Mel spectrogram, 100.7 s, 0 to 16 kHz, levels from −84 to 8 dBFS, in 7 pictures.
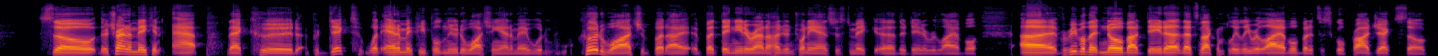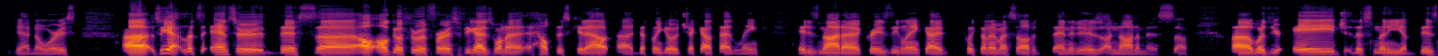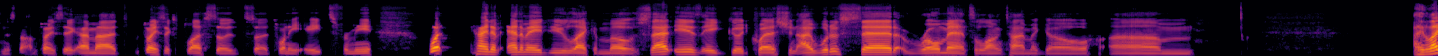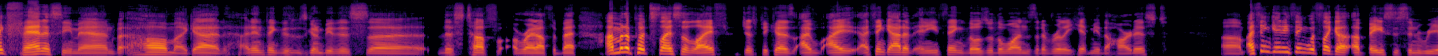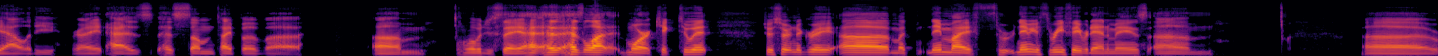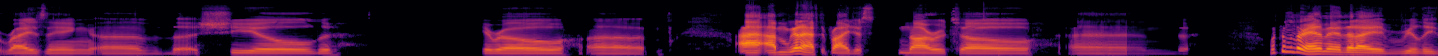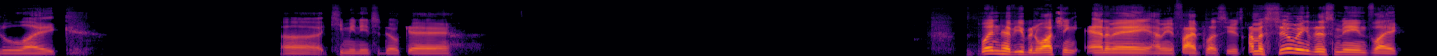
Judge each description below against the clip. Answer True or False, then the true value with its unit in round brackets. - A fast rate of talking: False (170 wpm)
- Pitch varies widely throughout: False (3.9 semitones)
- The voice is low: True (115 Hz)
